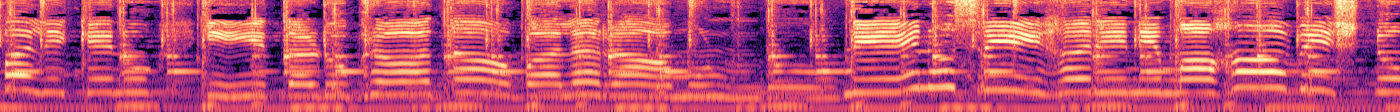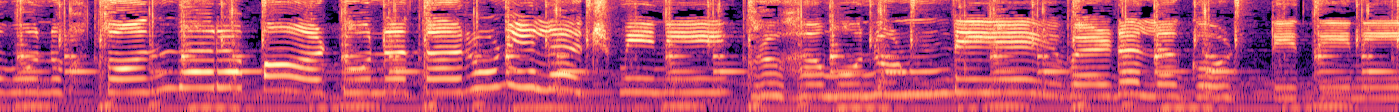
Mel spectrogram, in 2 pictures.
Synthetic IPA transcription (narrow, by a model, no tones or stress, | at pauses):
pɐlikenu | iːt̪ɐɽubʱɾaːt̪aːʋɐlɐɾaːmuɳɖu | neːnuʃɾiːɦɐɾinimɐɦaːʋiʂɳuʋunut̪ond̪ɐɾɐpaːʈunɐt̪ɐɾuɳilɐkʂminiɡɾuɦɐmunuɳɖijeː | ʋɛɽɐlɐɡoʈːid̪ini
